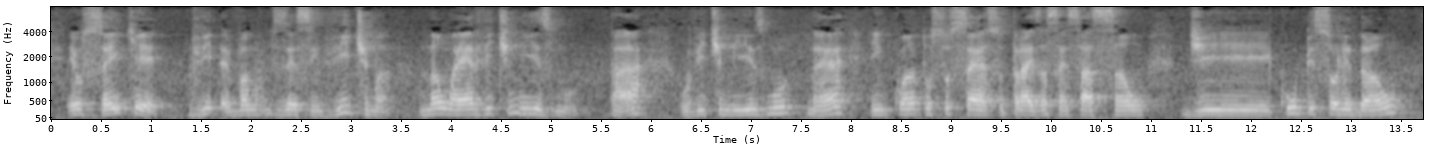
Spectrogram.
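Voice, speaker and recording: The speech comes at a very slow pace with fairly even intonation. Noticeable background noise sits behind it. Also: man, medium pitch for a man. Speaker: family constellation therapist. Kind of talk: live stream talk. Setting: Instagram live.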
